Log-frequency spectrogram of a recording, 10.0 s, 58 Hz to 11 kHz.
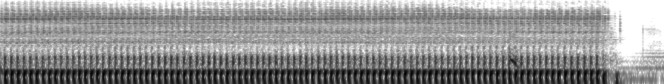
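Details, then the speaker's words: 2020 Hawk 250 single, first start after assembly with fresh oil: steady idle about 214 thumps per minute with busy ticking clatter; owner unsure if normal or valves adjusted wrong, will pull cover and check. "it's supposed to sound that loud or if I've adjusted these valves wrong."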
